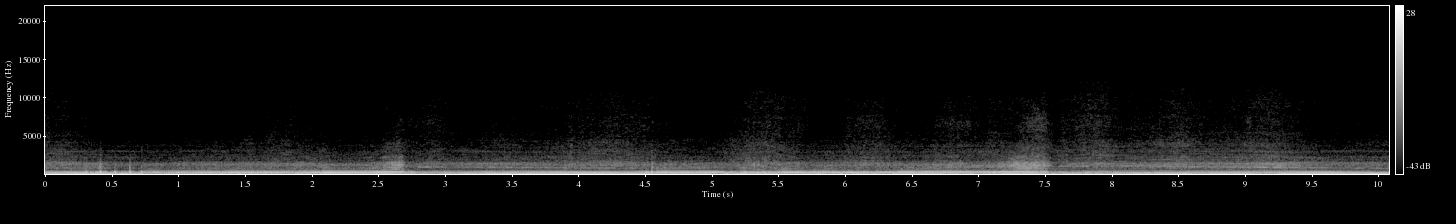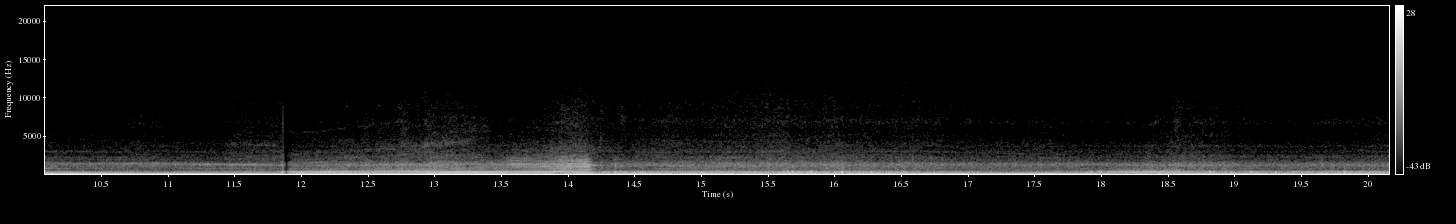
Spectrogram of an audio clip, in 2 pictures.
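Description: A motorcycle engine hums and revs up through the gears as it rides along.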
